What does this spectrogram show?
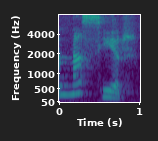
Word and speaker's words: nascer: Nós falamos nascer. E como a representação do SC ele é dado por um único som, por um único fonema, nós classificamos essa palavra como um dígrafo.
